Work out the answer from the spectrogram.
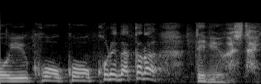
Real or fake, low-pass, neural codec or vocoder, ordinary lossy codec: real; 7.2 kHz; none; none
